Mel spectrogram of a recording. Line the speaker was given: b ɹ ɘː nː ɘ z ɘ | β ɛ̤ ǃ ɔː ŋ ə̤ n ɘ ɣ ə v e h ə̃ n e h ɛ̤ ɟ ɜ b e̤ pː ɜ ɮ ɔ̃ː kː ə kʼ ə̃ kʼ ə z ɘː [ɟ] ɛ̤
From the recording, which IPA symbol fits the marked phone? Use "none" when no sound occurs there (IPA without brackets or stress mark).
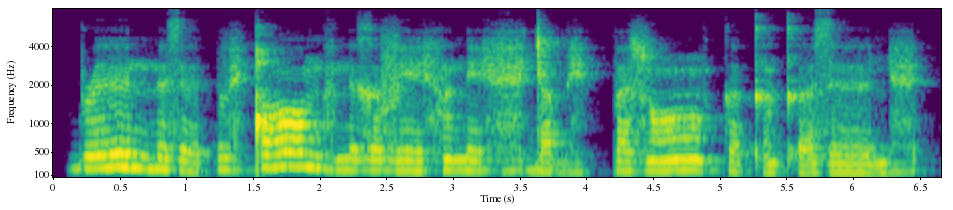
ɲ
